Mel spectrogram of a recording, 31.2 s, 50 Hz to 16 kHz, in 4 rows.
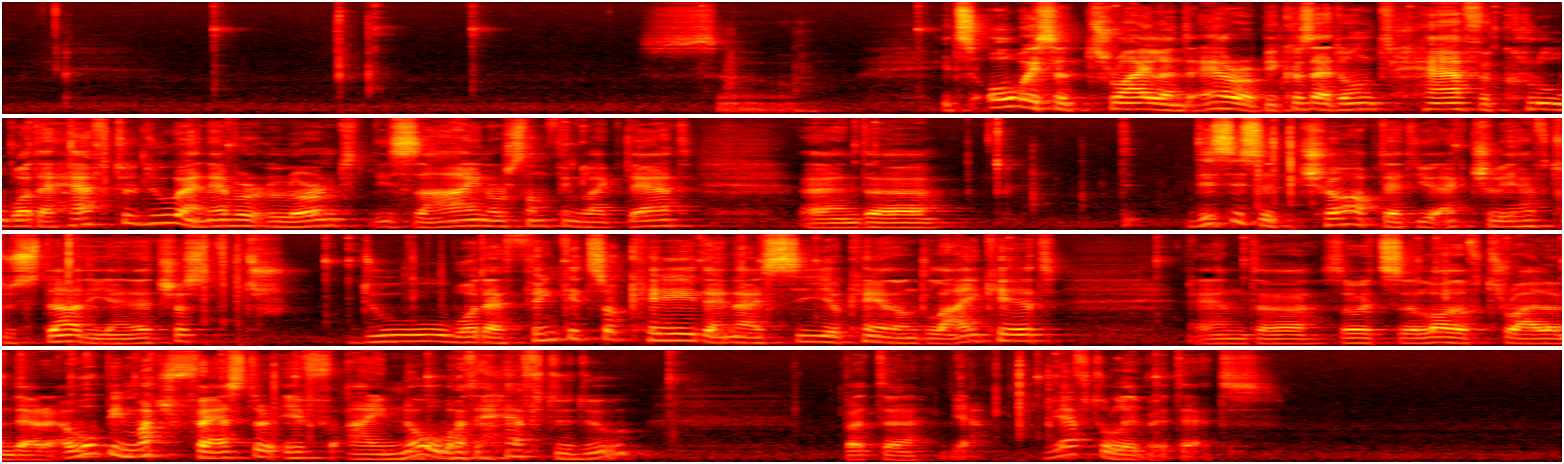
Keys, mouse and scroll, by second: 0.6 click, 1.9-3.0 drag, 3.2 middle click, 4.1-5.1 drag, 5.3 middle click, 5.9 middle click, 6.5 right click, 6.9 shift+right click, 7.4 shift+right click, 7.7 shift+d, 8.4-10.1 drag, 11.6 right click, 12.5 middle click, 15.1 Tab, 15.4 a, 16.1 a, 16.3 s, 17.2 Tab, 17.9 click, 18.8 shift+d, 19.2 click, 20.9 click, 22.2 right click, 22.6 shift+right click, 22.9 shift+right click, 23.3 shift+right click, 23.6 shift+right click, 23.9 shift+right click, 24.3 shift+d, 25.1-26.2 drag, 28.0 shift+d, 28.7-30.9 drag.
